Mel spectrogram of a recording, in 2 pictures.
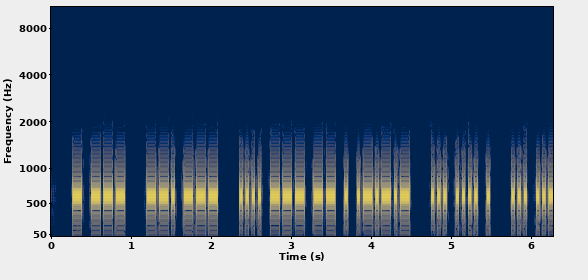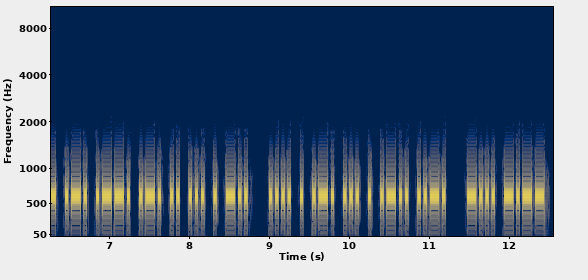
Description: Morse code, heard as a keyed tone, about 31 wpm, 600 Hz. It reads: TO GO HOME. SHE SURPRISED HERSELF BY
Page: Never 31wpm | CW med Gnister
